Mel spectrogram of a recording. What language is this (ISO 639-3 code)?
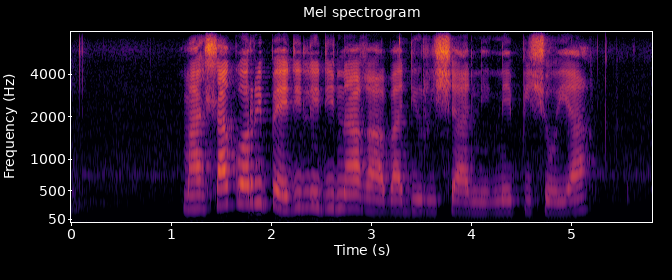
nso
